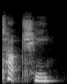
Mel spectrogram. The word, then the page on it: touchy: British English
